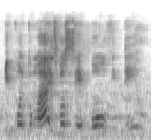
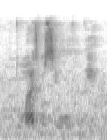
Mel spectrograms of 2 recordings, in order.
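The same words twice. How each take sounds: First: Slow, deliberate, weighted phrase; slow emphasis. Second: Soft whispered repeat; whispered echo. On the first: Pastor stressing hearing God to congregation, slow and emphatic. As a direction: lean on each word slowly. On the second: Pastor echoing his point to congregation, whispered. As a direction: drop it to a whisper. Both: Acted.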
